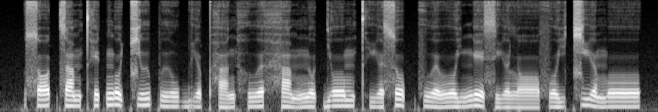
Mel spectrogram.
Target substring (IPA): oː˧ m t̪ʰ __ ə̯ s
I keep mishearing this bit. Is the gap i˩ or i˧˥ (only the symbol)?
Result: i˩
